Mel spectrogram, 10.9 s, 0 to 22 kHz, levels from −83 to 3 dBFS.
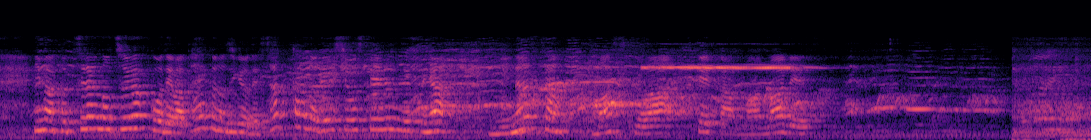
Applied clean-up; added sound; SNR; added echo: none; none; none; reverberation time 1.1 s.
